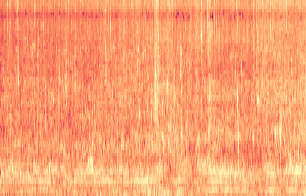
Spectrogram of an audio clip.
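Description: Aiper Smart cordless robotic pool cleaner running in shallow water: its pump motor gives a steady hum while the water it shoots up splashes and trickles around it.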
